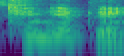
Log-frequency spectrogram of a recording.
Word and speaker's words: Knipping: I have been pronouncing your name Knipping. Is that right, or is the K silent? You are right. It is Knipping. It's Knipping. German. The name's German, yeah. Most people say Nipping, but no, it's in fact German, yeah.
